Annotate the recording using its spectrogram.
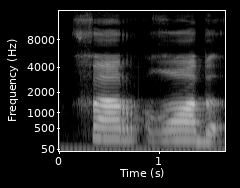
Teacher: غین کو موٹا پڑھیں گے، حرف استعلا میں سے ہے، باقی ڈبل ساؤنڈ آئے گی کیونکہ یہ کتب جدن میں سے ہے، یعنی حروف قلقلہ میں سے ہے، ساکن حالت میں آ رہا ہے۔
